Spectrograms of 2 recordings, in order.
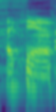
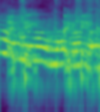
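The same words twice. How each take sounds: First: Said in the usual way. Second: Much higher squeaky Elmo impression. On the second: Shown as a demonstration. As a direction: chirp it like Elmo, way up high. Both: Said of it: "I tried to do an Elmo underwater voice".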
